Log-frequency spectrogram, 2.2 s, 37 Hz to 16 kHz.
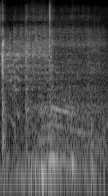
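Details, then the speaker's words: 1982 Jeep Wagoneer Laredo, carbureted, not started in a while, cold start: starter cranks briefly but the engine never catches after first prime; needs priming again without adding too much and choking it; crank no-start. "I got to prime it more. Yeah, just prime it again. Let's see if we can start it in the video without cutting it. Sometimes in these older cars, carburetor, so it takes a little bit longer."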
